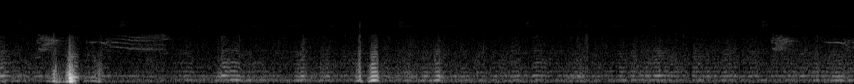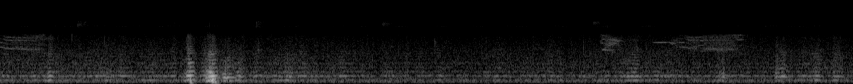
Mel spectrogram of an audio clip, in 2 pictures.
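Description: A small bird chirps in quick bursts in the treetops.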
